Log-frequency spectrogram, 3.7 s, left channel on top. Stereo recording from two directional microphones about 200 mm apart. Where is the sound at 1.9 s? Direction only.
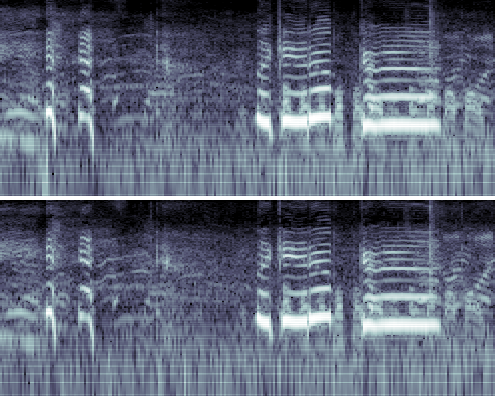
10° left (ahead or behind).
